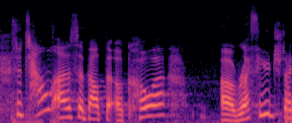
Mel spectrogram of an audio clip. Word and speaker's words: Okoa: Allison Chance back to tell us about the Okoa Refuge.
